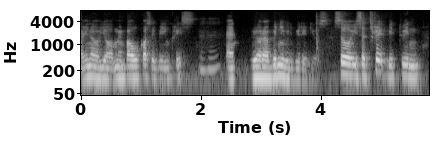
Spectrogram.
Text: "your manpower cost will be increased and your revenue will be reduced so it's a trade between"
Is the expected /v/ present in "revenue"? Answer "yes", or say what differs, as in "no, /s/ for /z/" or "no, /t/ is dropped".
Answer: no, /b/ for /v/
